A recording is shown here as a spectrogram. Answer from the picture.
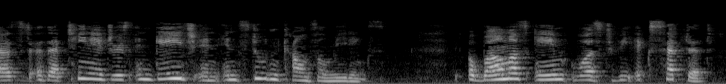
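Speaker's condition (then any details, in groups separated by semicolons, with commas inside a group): No condition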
